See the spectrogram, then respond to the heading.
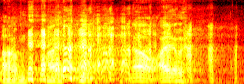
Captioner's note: laughter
